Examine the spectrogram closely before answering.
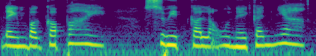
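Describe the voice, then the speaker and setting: A woman's voice: a little high, steady tone, takes it slowly, slight background noise. A woman acting in a radio drama as a defensive married daughter still drawn to an old flame. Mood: coy, affectionate.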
